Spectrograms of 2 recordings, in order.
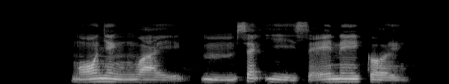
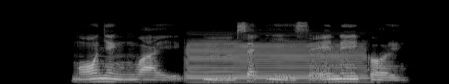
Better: first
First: none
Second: background sound (Wind instrument, woodwind instrument); 5 dB below the speech

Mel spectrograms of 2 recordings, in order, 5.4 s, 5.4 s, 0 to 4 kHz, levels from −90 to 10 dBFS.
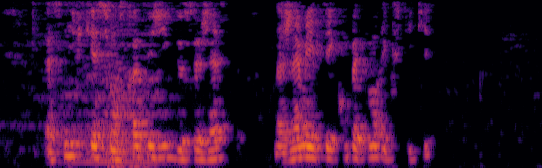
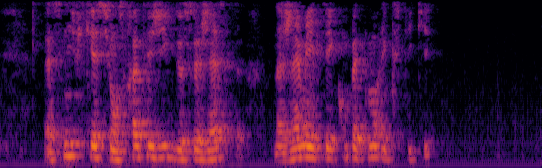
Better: second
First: noise reduction (classical method Wiener filter)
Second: none

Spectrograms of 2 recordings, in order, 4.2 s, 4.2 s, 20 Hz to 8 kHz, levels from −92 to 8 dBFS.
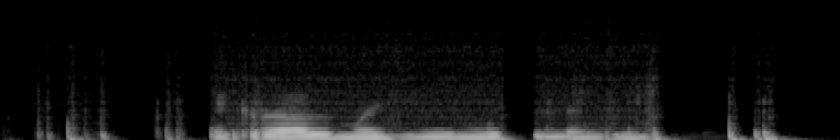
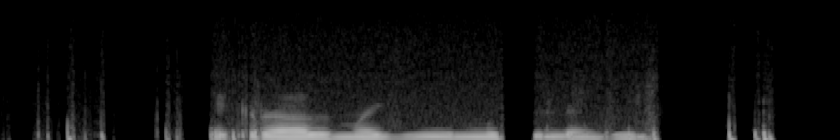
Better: second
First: room echo; dies away in 0.2 s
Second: none

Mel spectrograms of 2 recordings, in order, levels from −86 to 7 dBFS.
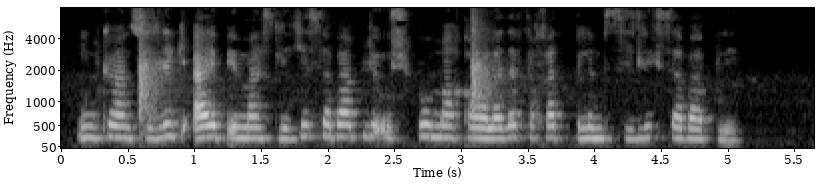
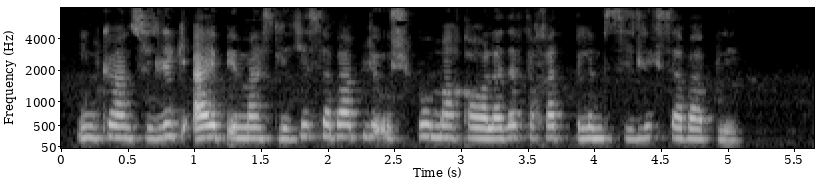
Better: second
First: background sound (Clapping); 12 dB below the speech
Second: none

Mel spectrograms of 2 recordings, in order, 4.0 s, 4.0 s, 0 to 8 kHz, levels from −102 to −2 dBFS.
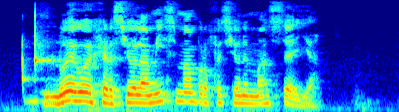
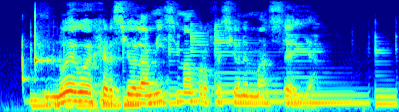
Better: first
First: none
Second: background sound (Electric guitar); 6 dB below the speech

